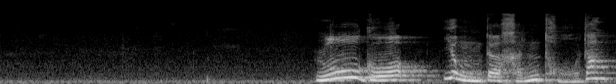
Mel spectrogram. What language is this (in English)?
Chinese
